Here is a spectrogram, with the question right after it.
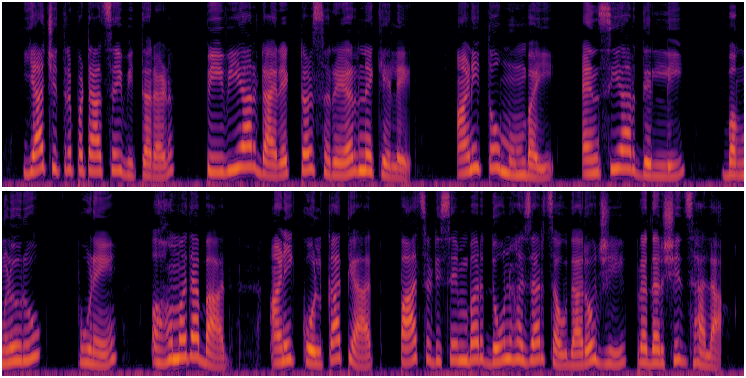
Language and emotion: Marathi, neutral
